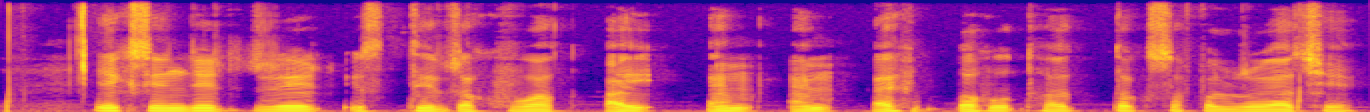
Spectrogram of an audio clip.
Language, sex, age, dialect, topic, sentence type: Magahi, male, 51-55, Northeastern/Surjapuri, banking, statement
